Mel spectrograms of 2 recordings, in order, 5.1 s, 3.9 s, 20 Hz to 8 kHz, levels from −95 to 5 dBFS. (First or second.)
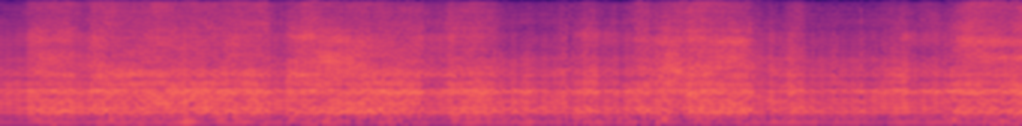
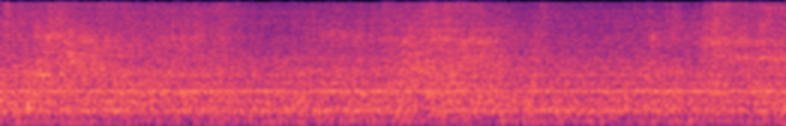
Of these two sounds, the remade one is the first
